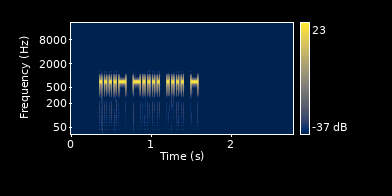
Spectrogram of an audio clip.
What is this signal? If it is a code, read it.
Morse code, heard as a keyed tone, about 40 wpm, 700 Hz. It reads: 46HT
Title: Four Challenging Letter-Number Combinations 40wpm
